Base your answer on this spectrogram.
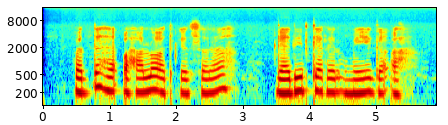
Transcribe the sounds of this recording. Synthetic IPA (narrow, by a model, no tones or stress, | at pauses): fɐrd̪ɐɦɐwɑħɑːlɔːɐd̪kʰɛjsɐðaː | ɡaːðiːd̪kʰɐrɛːrʊmɛjɣɐʔɐh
